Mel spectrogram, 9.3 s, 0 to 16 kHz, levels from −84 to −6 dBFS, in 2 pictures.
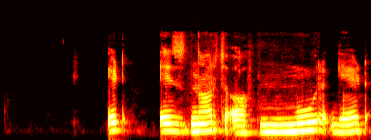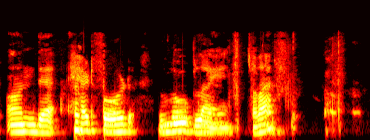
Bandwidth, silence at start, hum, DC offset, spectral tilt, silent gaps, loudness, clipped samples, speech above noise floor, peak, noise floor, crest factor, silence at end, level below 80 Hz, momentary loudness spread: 7.4 kHz; 1.35 s; none; under 0.1%; -9 dB/octave; none; -12 LUFS; under 0.1%; 66 dB; 0 dBFS; -78 dBFS; 14 dB; 0.2 s; -52 dBFS; 11 LU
